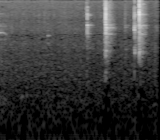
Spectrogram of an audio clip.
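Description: Perfume spray bottle spritzed in short, sharp puffs: four of them, starting about a second in.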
